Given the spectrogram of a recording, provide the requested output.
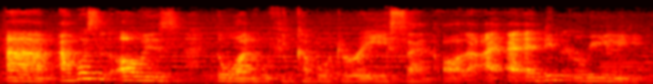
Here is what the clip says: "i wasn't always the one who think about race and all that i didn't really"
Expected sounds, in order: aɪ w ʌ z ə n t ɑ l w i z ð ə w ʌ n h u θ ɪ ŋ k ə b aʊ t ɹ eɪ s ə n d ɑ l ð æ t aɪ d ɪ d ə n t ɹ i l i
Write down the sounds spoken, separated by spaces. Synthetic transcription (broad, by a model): aɪ w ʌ z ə n t ɑ l w i z ð ə w ʌ n h u θ ɪ ŋ k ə b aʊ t ɹ eɪ s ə n ɑ l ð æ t aɪ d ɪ d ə n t ɹ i l i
